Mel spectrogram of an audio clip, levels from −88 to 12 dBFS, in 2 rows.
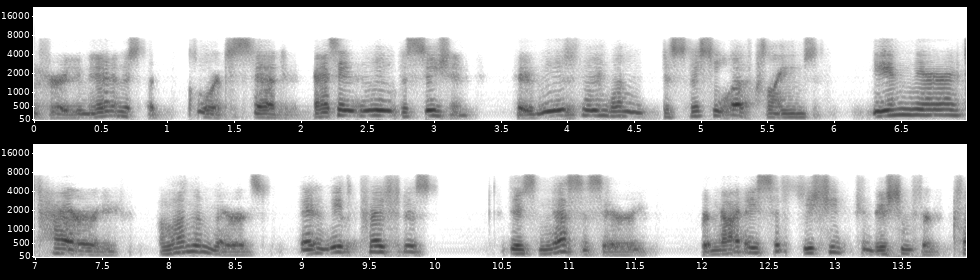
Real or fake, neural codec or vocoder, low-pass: fake; codec, 16 kHz, 0.5 kbps, FreqCodec, smaller model; 7.2 kHz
